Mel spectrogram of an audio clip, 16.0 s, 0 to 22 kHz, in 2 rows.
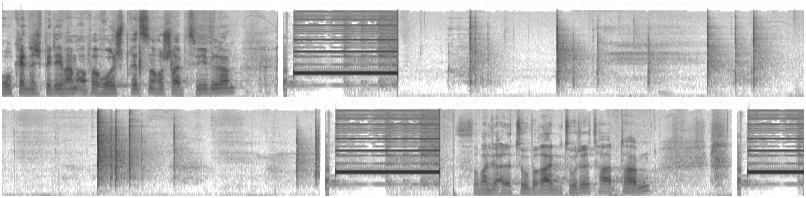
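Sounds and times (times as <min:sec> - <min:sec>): test-tone beep: 0:02.8 - 0:04.0, 0:11.3 - 0:12.4, 0:15.4 - 0:16.0.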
